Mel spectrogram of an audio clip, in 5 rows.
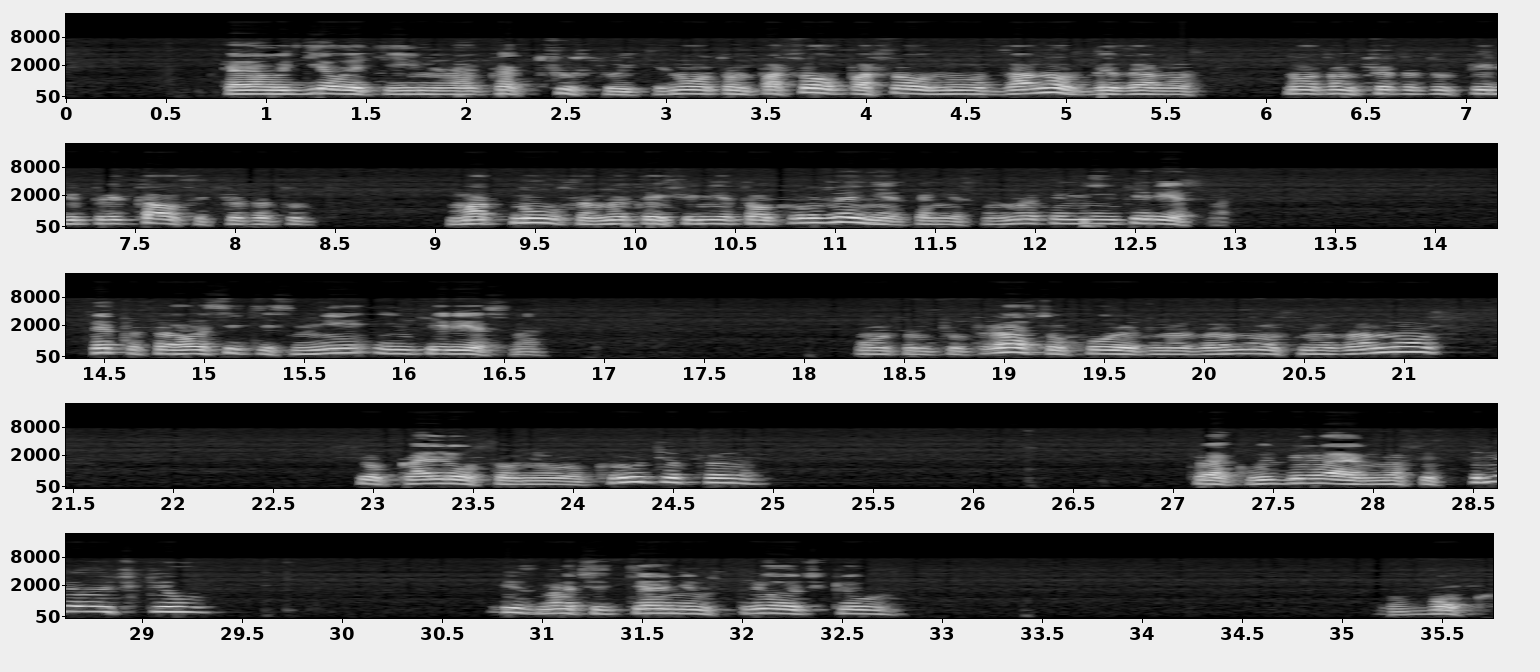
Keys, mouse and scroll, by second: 0.6 KP_0, 2.1 space, 10.1 space, 18.2-26.5 drag, 29.7 click, 33.6-35.7 drag.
